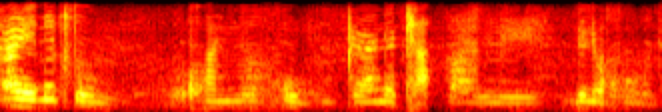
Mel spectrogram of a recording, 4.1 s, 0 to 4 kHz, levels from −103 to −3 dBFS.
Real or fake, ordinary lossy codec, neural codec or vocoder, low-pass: fake; none; codec, 44.1 kHz, 1.7 kbps, Pupu-Codec; 3.6 kHz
